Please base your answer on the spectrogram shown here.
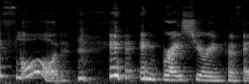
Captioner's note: laughs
